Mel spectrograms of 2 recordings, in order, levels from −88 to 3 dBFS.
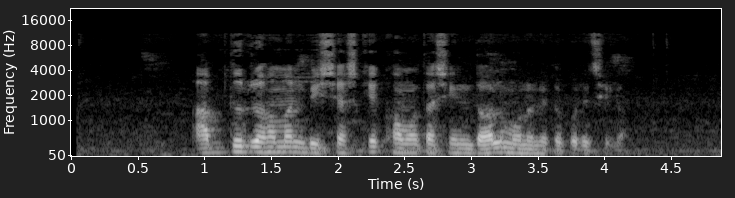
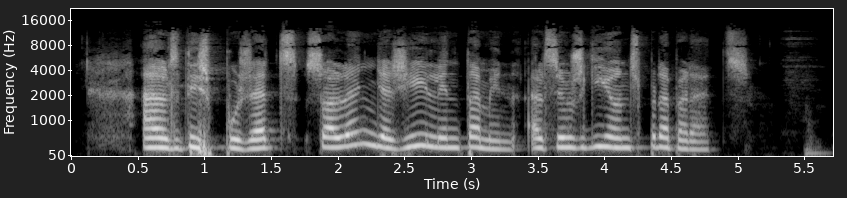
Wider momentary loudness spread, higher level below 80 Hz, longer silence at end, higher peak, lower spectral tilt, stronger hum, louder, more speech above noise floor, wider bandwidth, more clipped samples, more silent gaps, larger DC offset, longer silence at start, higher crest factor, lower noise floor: second, 11 LU vs 14 LU; second, -58 dBFS vs -50 dBFS; first, 0.75 s vs 0.15 s; second, -10 dBFS vs -2 dBFS; first, -5.5 dB/octave vs -3 dB/octave; neither; second, -27 LUFS vs -17 LUFS; about the same, 32 dB vs 29 dB; second, 11.5 kHz vs 13 kHz; neither; neither; neither; first, 0.95 s vs 0.15 s; about the same, 18 dB vs 16 dB; first, -58 dBFS vs -46 dBFS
